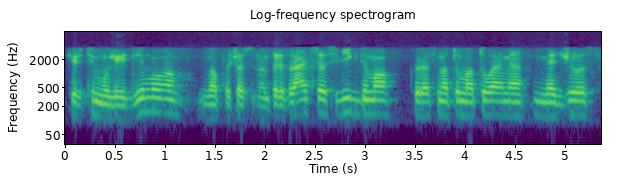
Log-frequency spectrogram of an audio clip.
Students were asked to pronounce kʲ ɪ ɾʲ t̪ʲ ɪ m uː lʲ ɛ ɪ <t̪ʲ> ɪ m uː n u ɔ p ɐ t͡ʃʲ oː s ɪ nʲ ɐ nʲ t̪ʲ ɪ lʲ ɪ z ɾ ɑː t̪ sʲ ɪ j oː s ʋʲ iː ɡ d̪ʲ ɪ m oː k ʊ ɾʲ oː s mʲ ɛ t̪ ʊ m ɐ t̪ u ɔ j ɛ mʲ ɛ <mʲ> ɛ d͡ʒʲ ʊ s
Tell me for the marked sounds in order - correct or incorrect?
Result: incorrect, correct

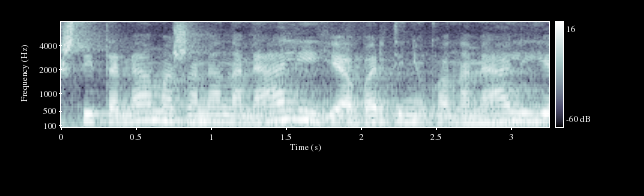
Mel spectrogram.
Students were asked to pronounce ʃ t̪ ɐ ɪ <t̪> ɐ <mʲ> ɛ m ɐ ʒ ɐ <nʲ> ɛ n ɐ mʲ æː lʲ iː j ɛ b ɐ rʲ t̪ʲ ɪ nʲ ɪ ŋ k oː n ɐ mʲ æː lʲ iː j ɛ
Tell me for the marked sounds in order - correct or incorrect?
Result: correct, correct, incorrect

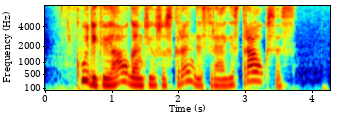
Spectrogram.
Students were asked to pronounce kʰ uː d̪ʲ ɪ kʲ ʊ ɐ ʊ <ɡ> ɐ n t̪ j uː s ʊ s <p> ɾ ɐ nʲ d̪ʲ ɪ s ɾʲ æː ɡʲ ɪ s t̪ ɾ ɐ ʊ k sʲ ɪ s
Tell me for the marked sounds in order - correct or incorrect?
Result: correct, incorrect

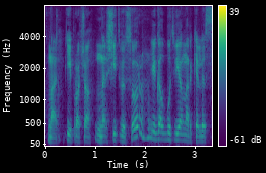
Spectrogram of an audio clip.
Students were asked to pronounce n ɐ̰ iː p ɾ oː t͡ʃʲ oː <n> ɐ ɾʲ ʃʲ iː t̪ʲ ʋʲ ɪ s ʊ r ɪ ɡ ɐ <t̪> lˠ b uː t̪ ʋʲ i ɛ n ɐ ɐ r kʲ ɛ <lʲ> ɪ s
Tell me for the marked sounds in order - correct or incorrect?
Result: correct, incorrect, correct

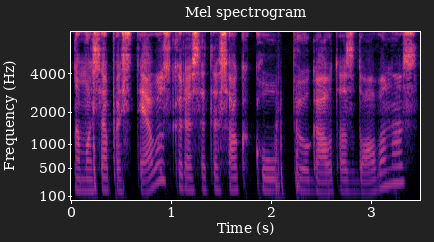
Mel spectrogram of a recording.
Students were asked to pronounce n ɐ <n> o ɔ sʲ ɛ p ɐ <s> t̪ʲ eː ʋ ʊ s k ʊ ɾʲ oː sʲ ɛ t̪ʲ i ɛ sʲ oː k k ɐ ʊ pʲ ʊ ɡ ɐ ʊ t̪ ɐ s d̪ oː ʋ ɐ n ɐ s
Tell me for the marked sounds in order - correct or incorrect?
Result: incorrect, correct

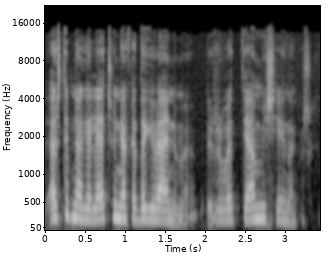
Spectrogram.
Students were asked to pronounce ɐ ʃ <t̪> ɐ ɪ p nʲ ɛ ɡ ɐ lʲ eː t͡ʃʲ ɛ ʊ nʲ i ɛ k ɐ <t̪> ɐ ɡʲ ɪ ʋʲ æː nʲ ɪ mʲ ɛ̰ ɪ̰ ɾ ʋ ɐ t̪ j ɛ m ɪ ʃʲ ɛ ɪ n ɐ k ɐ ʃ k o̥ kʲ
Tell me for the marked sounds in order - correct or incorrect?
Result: correct, incorrect

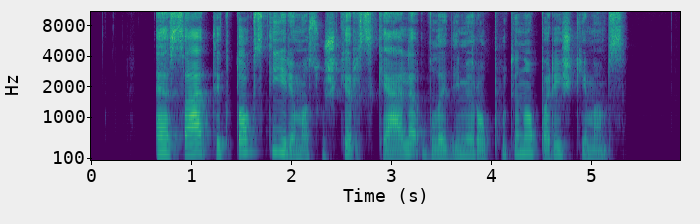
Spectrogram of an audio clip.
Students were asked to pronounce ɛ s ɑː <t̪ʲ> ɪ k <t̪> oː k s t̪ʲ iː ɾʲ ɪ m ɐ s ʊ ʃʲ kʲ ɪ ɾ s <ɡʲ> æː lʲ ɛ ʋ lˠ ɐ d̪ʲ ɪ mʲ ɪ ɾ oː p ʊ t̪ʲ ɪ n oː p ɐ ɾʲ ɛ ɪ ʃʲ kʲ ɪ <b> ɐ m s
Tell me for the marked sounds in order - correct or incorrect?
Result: correct, correct, incorrect, incorrect

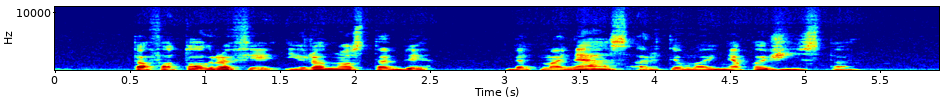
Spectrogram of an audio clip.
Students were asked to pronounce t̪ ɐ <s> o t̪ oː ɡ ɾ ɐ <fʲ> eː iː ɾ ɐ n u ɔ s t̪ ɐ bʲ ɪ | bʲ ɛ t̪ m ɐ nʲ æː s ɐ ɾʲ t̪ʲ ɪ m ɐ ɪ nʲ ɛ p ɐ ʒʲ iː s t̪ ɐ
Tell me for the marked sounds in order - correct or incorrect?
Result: incorrect, correct

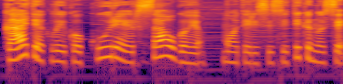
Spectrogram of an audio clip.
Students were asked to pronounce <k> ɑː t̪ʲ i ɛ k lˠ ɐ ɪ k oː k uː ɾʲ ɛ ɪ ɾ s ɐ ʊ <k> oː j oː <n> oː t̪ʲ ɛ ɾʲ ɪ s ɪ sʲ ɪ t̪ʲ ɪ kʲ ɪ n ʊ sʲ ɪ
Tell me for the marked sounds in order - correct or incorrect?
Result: correct, incorrect, incorrect

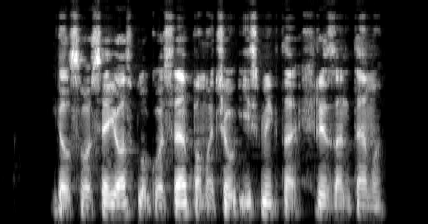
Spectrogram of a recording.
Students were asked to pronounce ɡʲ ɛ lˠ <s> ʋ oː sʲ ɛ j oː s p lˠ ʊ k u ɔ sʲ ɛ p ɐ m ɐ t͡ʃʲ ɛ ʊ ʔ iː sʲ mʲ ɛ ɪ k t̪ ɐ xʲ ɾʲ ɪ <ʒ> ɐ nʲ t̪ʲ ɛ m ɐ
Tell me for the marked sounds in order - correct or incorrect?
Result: correct, incorrect

